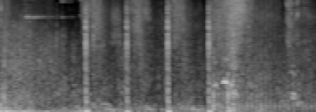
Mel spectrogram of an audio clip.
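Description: Kraber sniper rifle shots ring out in Apex Legends, loud and close. Several sharp reports come at irregular intervals, one after another, over the continuous game soundscape.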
